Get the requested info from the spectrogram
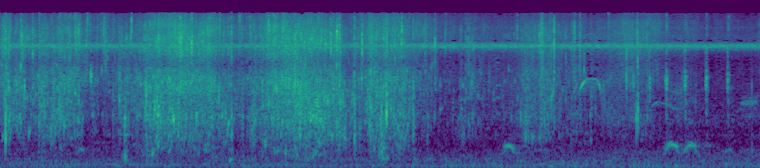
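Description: Plastic bucket scooping muddy water out of a shallow pool and throwing it aside, with repeated splashing and sloshing. The pool is being bailed out to drain it for catching fish.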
